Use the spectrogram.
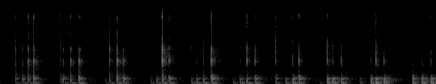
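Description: Long red nails tap and scratch the solid white rubber footbed and red rubber strap of a flip-flop, producing quick, close clusters of soft, dull clicks and short scrapes in a loose, uneven rhythm. Each burst has a low thump with a brighter scratchy edge and dies away almost at once.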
